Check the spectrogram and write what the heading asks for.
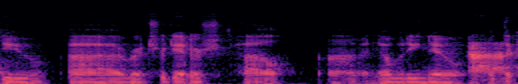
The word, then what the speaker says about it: Chappell: Is it Richard Yetter Chappell or Chappell? Chappell. Chappell. Rhymes with that.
